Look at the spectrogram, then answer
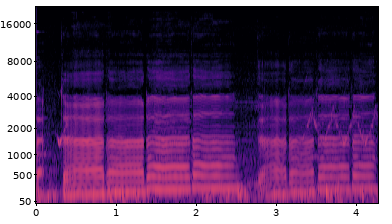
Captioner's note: humming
